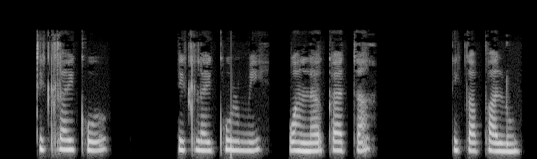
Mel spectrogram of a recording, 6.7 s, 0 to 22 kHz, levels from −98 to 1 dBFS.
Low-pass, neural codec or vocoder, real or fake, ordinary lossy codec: 9.9 kHz; none; real; AAC, 64 kbps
